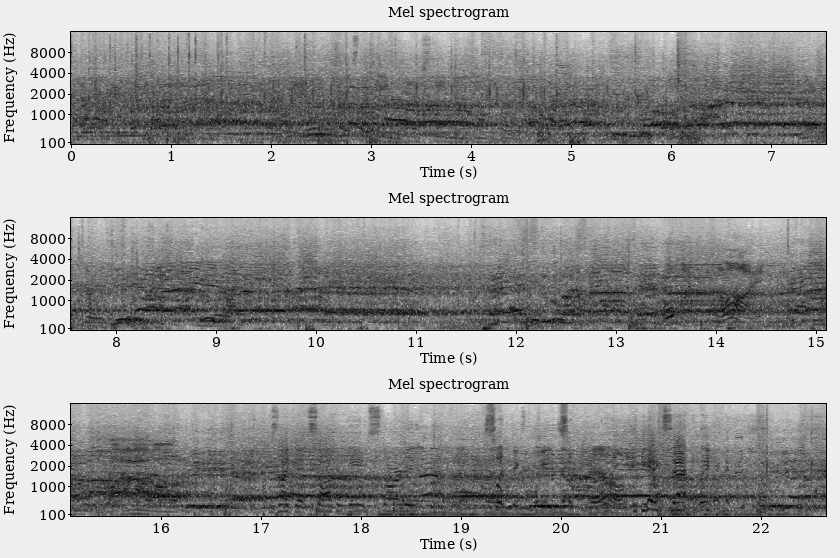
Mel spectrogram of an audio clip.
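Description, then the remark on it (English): A huge soccer stadium crowd in Greece roars and chants continuously as a team scores a goal. It is a dense wall of voices with rhythmic shouting and a steady low rumble of jumping and stomping underneath, loud throughout. “And all the jumping and stomping they do, there have been multiple soccer stadiums that have collapsed because of that crap.”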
